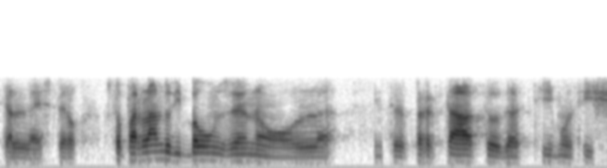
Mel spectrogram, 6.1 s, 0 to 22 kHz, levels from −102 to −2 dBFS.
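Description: Throughout, the speech passes through the AMR narrowband mobile codec at 7.4 kbps, squeezing it into a 300 Hz to 3.4 kHz line band, so it sounds plainly buzzy and synthetic. At 1.04 s, just before "parlando di", the phone stopped sending speech frames for 20 ms and AMR comfort noise filled the gap with a brief smooth hiss. From 1.98 s, right after "parlando di", to the end, a time-stretched section plays at 0.616 times speed, likely from pitch-preserving stretching, so the pace drops abruptly and drags while the pitch holds. Comfort noise returns from 3.58 to 3.74 s and 3.82 to 3.88 s, replacing 160 ms and 60 ms of real background with steady synthetic noise that switches in and out.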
